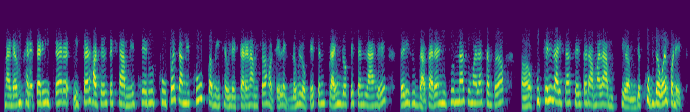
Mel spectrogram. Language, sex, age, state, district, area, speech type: Marathi, female, 60+, Maharashtra, Sangli, urban, conversation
